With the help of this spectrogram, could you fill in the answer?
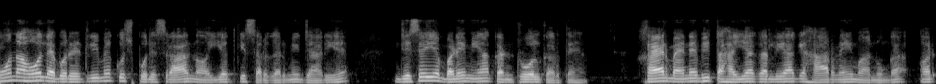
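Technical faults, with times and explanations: Throughout, Opus voice compression: the speech stops at about 8 kHz and sounds muffled, hoarse and faintly robotic. The SILK linear-prediction coder spends too few bits on the excitation, which fits a wideband setting at roughly 10 kbps.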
